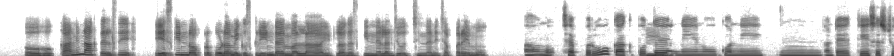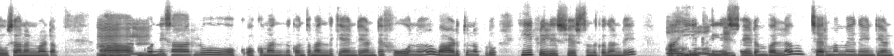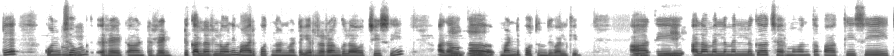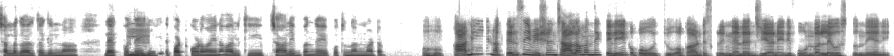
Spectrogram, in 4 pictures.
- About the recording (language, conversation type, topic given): Telugu, podcast, మీరు రోజువారీ తెర వినియోగ సమయాన్ని ఎంతవరకు పరిమితం చేస్తారు, ఎందుకు?
- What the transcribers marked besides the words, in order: in English: "స్కిన్ డాక్టర్"; in English: "స్క్రీన్ టైమ్"; in English: "స్కిన్ ఎలర్జీ"; static; in English: "కేసెస్"; in English: "హీట్ రిలీజ్"; in English: "హీట్ రిలీజ్"; in English: "రెడ్"; in English: "రెడ్ కలర్‌లోనే"; horn; in English: "ఎలర్జీ"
